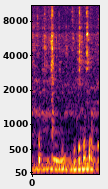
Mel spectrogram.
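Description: A young pigeon held in hand cooing softly, a low, faint, brief murmur close by, with light background noise.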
